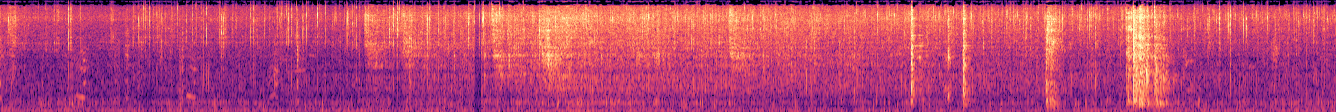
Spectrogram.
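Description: Beaten eggs sizzling as they are poured into a large pan of frying meat over a wood fire; the sizzle grows louder a little before halfway. A few sharp knocks and a brief louder noise come near the end.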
